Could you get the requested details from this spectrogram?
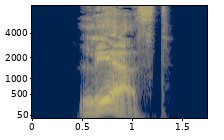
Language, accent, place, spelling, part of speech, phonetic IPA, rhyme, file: German, Germany, Berlin, leerst, verb, [leːɐ̯st], -eːɐ̯st, De-leerst.ogg
- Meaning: second-person singular present of leeren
